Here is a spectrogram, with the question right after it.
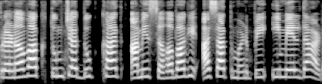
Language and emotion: Goan Konkani, neutral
